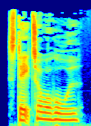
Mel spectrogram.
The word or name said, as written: statsoverhoved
